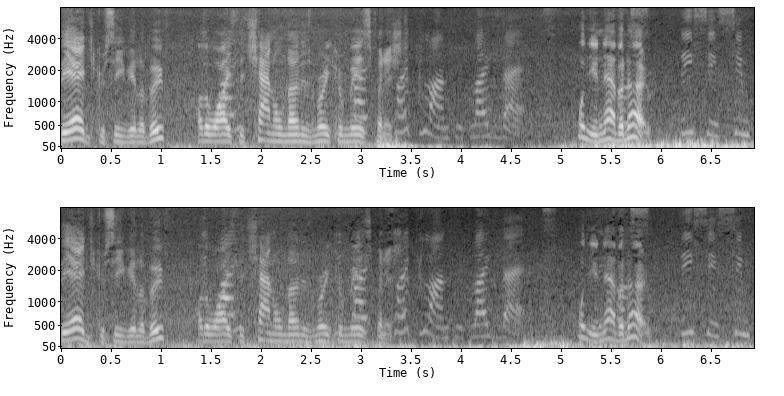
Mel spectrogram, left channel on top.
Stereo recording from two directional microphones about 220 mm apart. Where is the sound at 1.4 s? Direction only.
40° left (ahead or behind).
